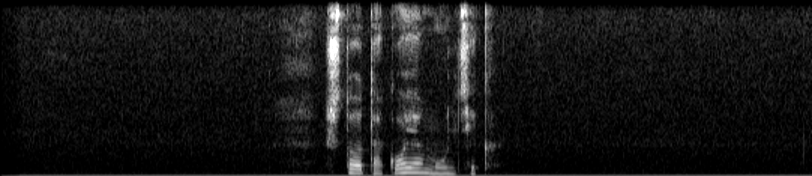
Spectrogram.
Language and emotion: Russian, neutral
